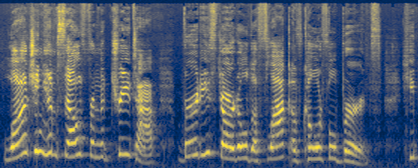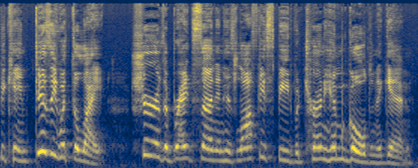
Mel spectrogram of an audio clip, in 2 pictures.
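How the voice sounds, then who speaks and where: A woman reads a storybook to children in a fairly high-pitched voice. Her delivery is expressive, with dramatic emphasis that suits a read-aloud at story time. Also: measured pace.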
